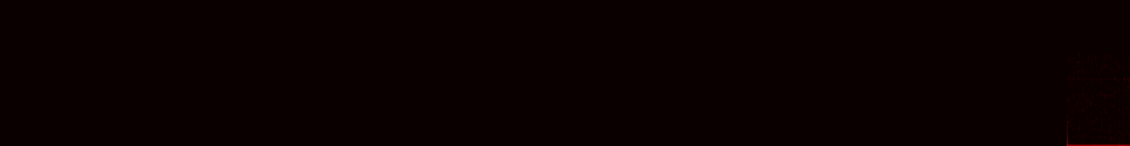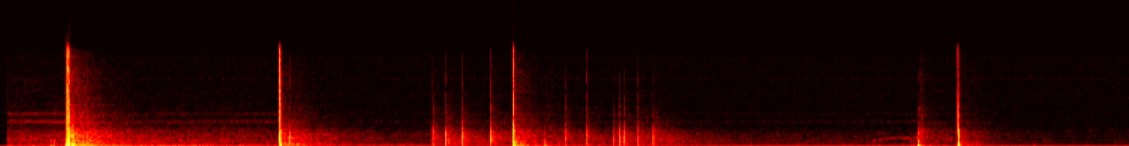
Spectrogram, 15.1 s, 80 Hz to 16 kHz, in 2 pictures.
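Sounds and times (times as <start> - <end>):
fireworks banging: 7.2 - 15.0
small firework cracks: 7.7 - 14.3.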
